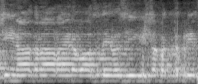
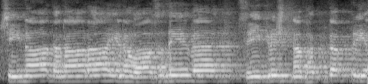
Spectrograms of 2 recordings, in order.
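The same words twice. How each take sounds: First: The names are recited at a rapid pace. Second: The names are recited at a moderate pace. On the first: "இன்னும் வேகமா சொல்லலாம்" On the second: "நீங்க வெறும சொன்னா ஒரு சொல்றேன்"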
